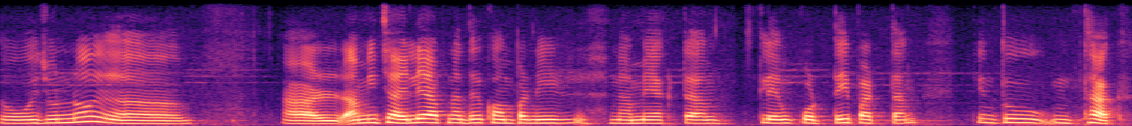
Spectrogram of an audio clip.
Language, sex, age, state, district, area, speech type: Bengali, female, 30-45, West Bengal, Malda, rural, spontaneous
